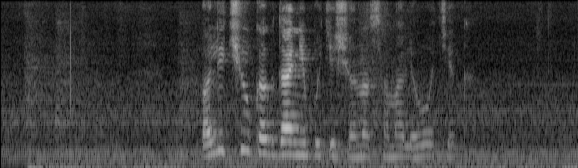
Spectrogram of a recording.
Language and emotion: Russian, positive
